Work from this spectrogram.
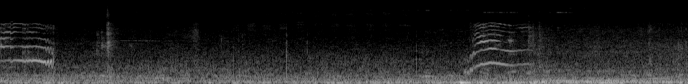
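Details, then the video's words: Hungry stray tabby kitten living outdoors, calling loudly for its mother while eating: two clear, drawn-out meows that rise then fall, a few seconds apart, over a steady low rumble of background noise. "Tabby cat is hungry.She eats badly and meows loudly and calls her mother.Kitten is looking for a mom"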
